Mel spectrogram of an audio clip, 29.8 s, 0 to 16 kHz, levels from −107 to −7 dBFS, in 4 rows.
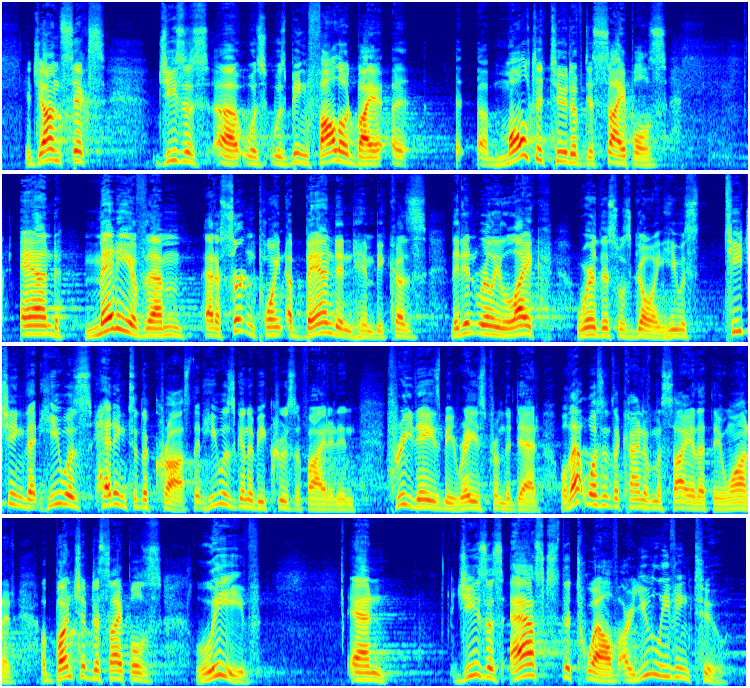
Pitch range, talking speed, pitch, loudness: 140-200 Hz, 170 wpm, 160 Hz, -29 LUFS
